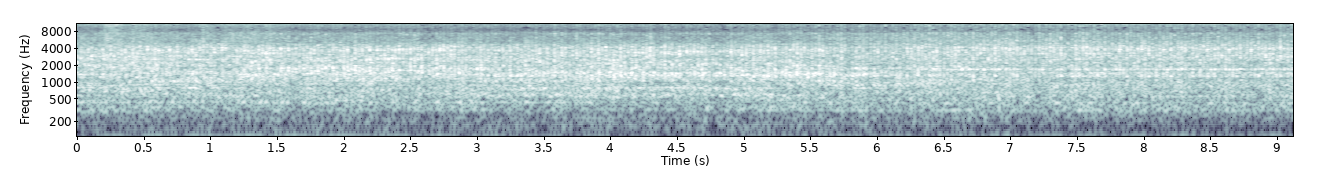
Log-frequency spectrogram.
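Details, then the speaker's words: 1994 Dodge truck on bone-stock exhaust, passenger-side fender off and that battery removed, starting on one battery: steady, even idle with smooth exhaust rumble, no knocks or misses; runs good, normal idle. "So we'll fire it up and let y'all hear it. It's bone stock exhaust still. We got the passenger side fender off, so that battery's out. So it's starting on one battery, but it runs good."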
